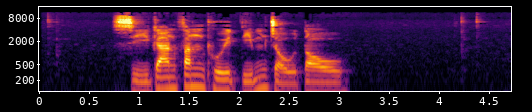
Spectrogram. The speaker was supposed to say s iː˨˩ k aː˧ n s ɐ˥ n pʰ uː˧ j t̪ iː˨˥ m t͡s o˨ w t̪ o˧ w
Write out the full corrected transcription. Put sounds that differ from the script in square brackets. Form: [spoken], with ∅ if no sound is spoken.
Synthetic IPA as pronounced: s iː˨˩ k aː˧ n [f] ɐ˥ n pʰ uː˧ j t̪ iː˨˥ m t͡s o˨ w t̪ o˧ w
